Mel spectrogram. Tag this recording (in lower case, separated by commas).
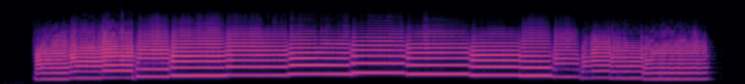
music, trumpet, musical instrument, brass instrument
